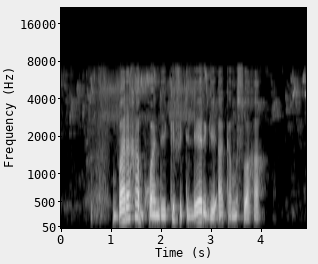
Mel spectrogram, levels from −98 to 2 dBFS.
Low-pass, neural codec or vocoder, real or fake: 7.2 kHz; none; real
